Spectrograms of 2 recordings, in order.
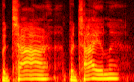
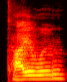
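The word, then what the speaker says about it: ptyalin: Patelin. Tylin. Yeah, the P is silent.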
